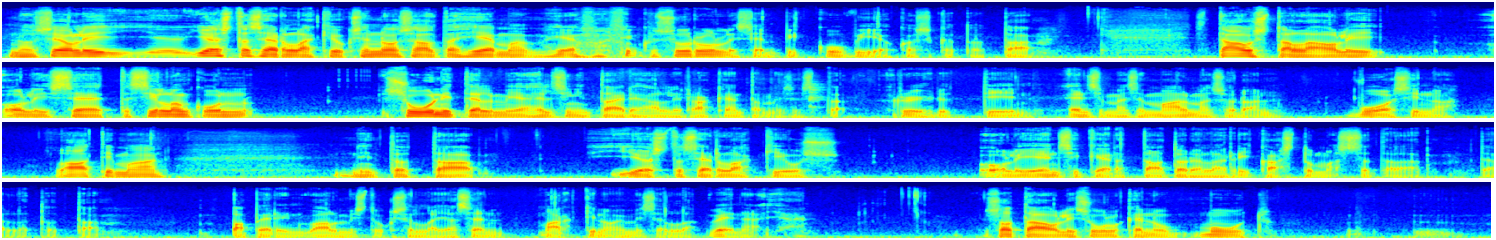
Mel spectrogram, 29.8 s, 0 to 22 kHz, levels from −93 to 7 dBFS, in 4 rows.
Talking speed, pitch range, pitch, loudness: 100 wpm, 75-90 Hz, 80 Hz, -20 LUFS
